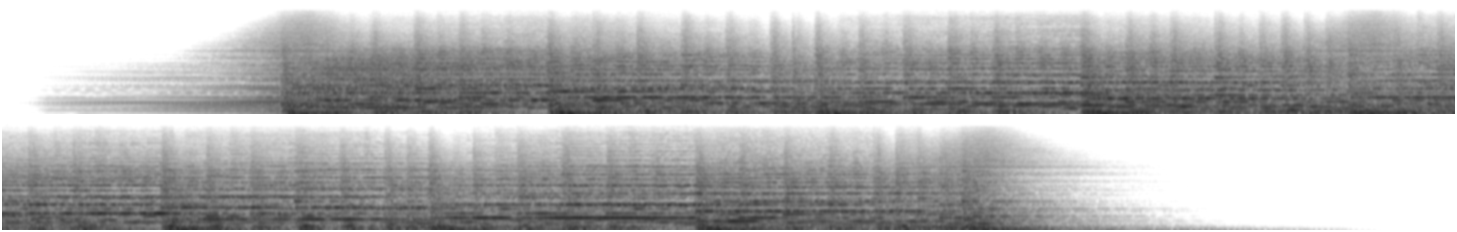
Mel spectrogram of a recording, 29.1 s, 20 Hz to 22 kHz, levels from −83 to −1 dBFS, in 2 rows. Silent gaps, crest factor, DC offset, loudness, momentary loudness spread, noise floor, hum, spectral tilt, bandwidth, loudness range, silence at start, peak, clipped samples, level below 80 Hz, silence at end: none; 16 dB; under 0.1%; -19 LUFS; 5 LU; -82 dBFS; none; -6 dB/octave; 15.5 kHz; 6 LU; 1.75 s; -2 dBFS; under 0.1%; -30 dBFS; 3.4 s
